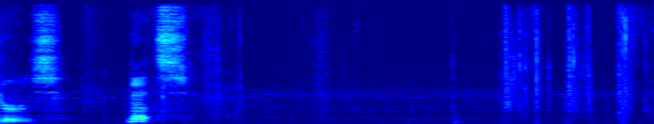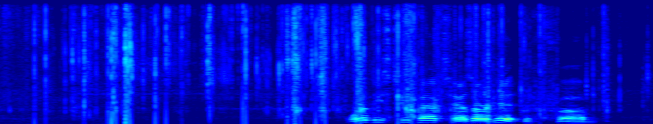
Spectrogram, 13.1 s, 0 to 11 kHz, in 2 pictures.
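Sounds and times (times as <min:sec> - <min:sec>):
paper wrapper tearing: 0:05.0 - 0:13.0.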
